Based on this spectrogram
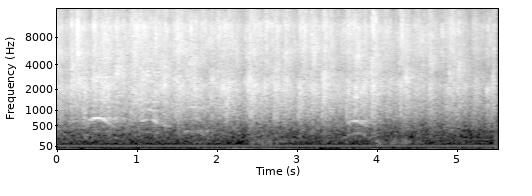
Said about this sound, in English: Clap your hands and give them praise.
